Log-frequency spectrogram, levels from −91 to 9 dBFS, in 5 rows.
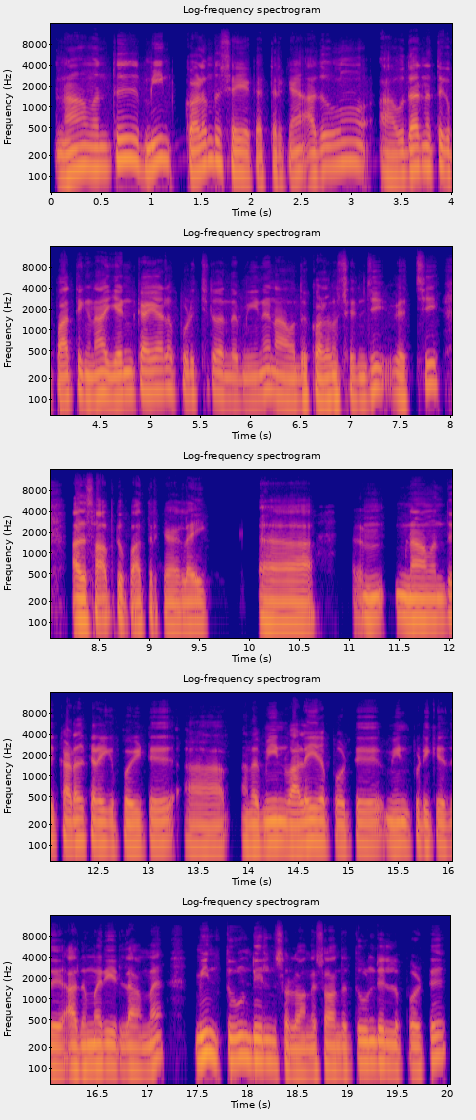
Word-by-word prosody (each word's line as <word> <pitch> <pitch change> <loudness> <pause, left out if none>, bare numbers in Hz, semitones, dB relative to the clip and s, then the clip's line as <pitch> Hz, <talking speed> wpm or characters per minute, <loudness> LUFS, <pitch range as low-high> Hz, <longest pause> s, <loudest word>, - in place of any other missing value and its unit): நான் 135 +5 +2
வந்து, 135 +6 0 0.3
மீன் 170 +4 +2 0.2
குழம்பு 145 +8 +2
செய்ய 115 -2 +2
கத்துருக்கேன். 105 +5 -4
அதுவும் 140 +8 -2 0.3
அ - - -1
உதாரணத்துக்கு 130 0 +1
பாத்தீங்கன்னா, 110 +1 +1 0.2
என் 120 +1 0
கையால 130 +1 +2
புடிச்சுட்டு 120 +2 -5
வந்த 105 -2 -4
மீன, 110 +6 -2
நான் 105 -2 0
வந்து 105 +1 -1
குழம்பு 105 +2 +2
செஞ்சு, 100 +8 -1 0.2
வச்சி, 135 +10 -2 0.4
அத 110 - +8
சாப்பிட்டு 110 +1 +1
பார்த்துருக்கேன். 95 0 -2
லைக், 95 -1 0 0.6
அ - - +2 1.0
ம், 115 +1 +2 0.3
நான் 110 0 +4
வந்து 110 +2 -1
கடற்கரைக்கு 110 -1 +1
போயிட்டு, 105 +1 +1 0.3
அ - - -2 0.5
அந்த 100 0 +1
மீன் 110 0 +4
வலையில 110 +3 +4
போட்டு 100 +1 -2 0.3
மீன் 105 -1 +1
புடிக்குறது, 100 0 0
அது 105 0 +2
மாரி 110 0 +2
இல்லாம, 100 +3 0 0.4
மீன் 160 0 +7
தூண்டில்னு 135 -3 +3
சொல்லுவாங்க. 95 -1 0
ஸோ, - - -3
அந்த 100 0 -1
தூண்டில்ல 120 -3 +2
போட்டு 105 +7 0
110 Hz, 140 wpm, -25 LUFS, 105-125 Hz, 1.0 s, அத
